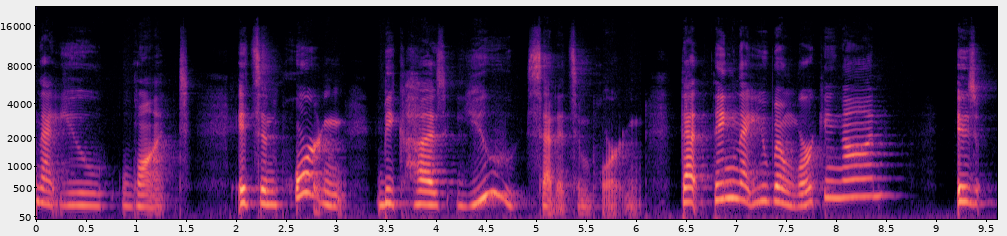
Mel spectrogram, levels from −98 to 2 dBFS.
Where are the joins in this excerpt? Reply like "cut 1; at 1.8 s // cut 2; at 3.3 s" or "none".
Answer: cut 1; at 1.9 s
